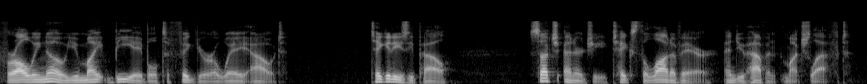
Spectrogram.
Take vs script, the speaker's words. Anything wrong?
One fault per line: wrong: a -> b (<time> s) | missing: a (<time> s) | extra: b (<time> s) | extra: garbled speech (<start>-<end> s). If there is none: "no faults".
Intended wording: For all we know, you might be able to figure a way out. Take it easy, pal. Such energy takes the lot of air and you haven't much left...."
no faults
